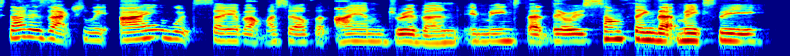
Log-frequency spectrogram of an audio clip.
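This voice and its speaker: At a fairly slow pace, a woman with a Danish accent speaks with lively intonation in a dry, close sound with no echo. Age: 60s. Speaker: singer-songwriter. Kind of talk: interview conversation. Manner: halting, many fillers.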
